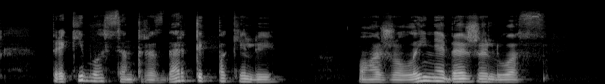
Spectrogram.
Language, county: Lithuanian, Utena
